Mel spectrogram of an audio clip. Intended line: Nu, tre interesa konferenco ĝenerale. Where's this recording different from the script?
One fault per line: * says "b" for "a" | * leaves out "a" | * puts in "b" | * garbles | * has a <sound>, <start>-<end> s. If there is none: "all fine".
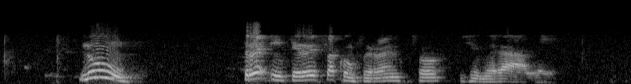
all fine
